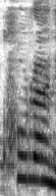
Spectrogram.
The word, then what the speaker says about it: 꾸란: 대해서 알아보는 시간으로 삼겠습니다 꾸란 이라는 단어 여러분이 뭐 코란 이나 다른 단어로 도 많이 드시게 찜한 아랍어로 는 꾸란 이라는 발음이 맞습니다 그러니까 오늘 이 강의를 들으신 분들은 앞으로 꾸란 이라고 불러 주시면 좋을것 같아요 어원은 카라 입니다 의미는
